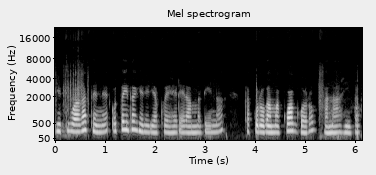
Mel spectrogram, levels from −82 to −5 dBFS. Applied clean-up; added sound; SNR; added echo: none; none; none; none.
